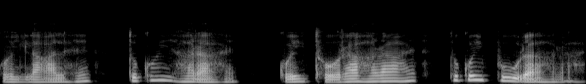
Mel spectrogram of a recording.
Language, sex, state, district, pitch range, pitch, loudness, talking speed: Hindi, male, Bihar, Muzaffarpur, 120-165 Hz, 140 Hz, -23 LUFS, 165 wpm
